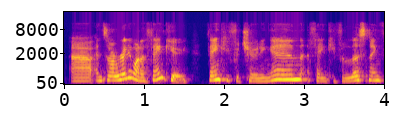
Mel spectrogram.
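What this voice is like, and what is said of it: New Zealand accent. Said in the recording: “my Kiwi accent. For some of you, I know it's hilarious.”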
